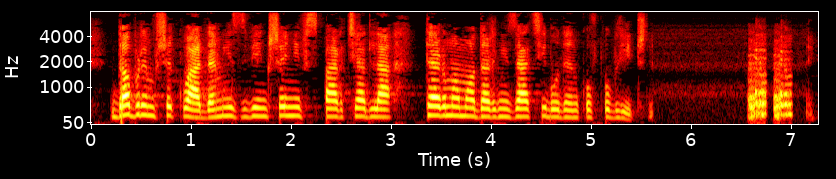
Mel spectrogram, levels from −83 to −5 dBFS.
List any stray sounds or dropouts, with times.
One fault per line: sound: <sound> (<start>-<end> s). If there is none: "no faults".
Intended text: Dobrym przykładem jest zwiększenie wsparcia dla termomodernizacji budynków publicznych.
sound: laugh (6.6-7.0 s)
